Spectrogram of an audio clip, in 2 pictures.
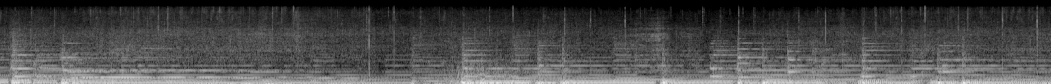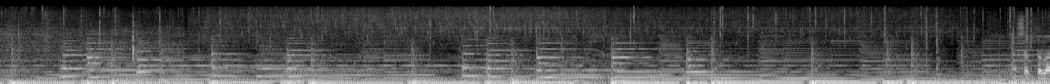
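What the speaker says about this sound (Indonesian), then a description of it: "Setelah ini kita goreng, tapi nanti kita agak gepengin aja biar cepat matang." A flattened seasoned mixture made with coconut milk fries in a pan with a loud, continuous crackling sizzle throughout, steady tonal sounds running underneath and no voices.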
